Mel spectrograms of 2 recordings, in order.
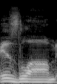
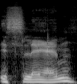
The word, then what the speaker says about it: Islam: It's not Islam, it's Islam.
